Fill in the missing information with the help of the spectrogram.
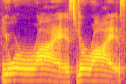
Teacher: notice how your and eyes link together. You're going to hear that R sound. On both sides of the word if we link them your eyes, your eyes.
